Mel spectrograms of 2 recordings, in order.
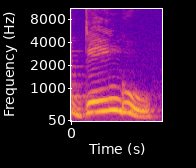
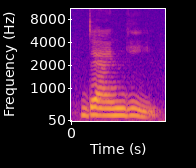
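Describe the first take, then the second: First: DENGUE as "DAYN-goo"; wrong pronunciation. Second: DENGUE as "DENG-gee"; correct pronunciation. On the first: Teacher shows the common error, dengue as "dayn-goo". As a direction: end dengue on an oo. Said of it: "It's never dengue". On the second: Teacher states what it always is, dengue as "deng-gee". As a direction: say dengue with an ee ending. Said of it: "It is always dengue". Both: Shown as a demonstration.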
